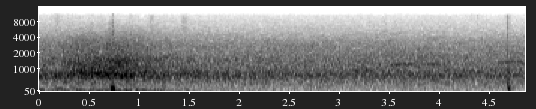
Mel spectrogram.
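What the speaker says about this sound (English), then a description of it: "this crowd is buzzing after that last score." A football stadium crowd buzzes after a score at a Texas A&M versus Illinois game, a distant, sustained roar with a brief swell of cheering near the start and a play-by-play voice over it.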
